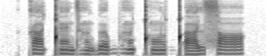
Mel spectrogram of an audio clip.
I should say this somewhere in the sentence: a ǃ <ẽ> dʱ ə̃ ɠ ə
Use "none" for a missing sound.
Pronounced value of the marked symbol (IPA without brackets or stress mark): ɛ̃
